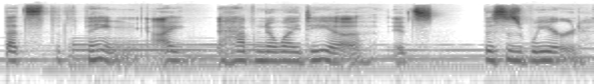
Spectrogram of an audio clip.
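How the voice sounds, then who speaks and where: A woman's voice: mid-range voice, little pitch movement. Woman streaming a horror game over music. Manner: halting, repeats phrases when startled. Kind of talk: casual game commentary mixed with reading game text aloud. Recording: music behind the voice.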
